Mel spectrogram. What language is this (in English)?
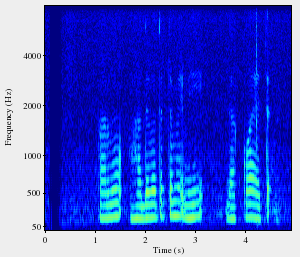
Sinhala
